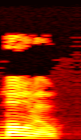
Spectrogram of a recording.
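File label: "mono-", English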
